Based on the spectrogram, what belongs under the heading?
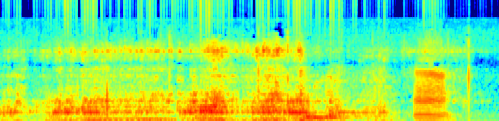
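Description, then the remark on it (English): A boat's marine engine runs with a steady, rough low rumble and clattering texture, surging slightly in loudness before a short, tonal rev-like rise near the end, as the engine is sped up. Its fuel line is thought to be blocked. “Know anything about marine engines?”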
